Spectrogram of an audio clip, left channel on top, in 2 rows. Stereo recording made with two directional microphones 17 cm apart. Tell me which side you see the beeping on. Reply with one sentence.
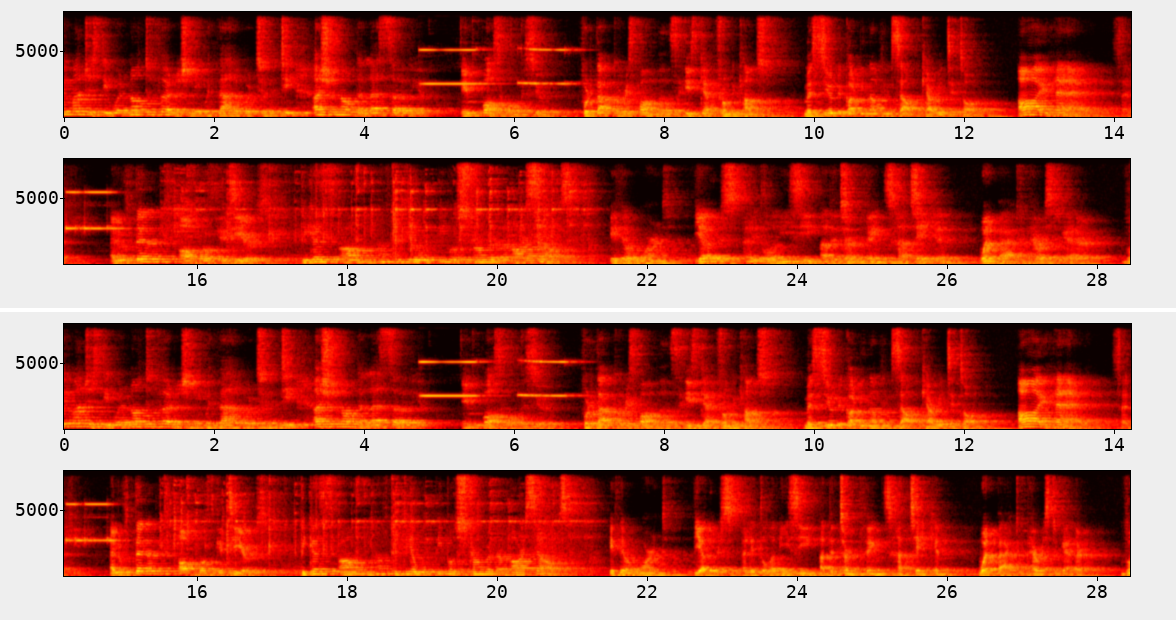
In this clip you hear the beeping in the centre.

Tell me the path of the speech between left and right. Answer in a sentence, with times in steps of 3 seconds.
In this clip you hear the speech on the left from 0 s and on the right from 12 s.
